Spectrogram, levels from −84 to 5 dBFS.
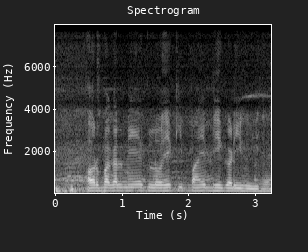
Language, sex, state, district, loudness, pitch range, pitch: Hindi, male, Madhya Pradesh, Katni, -18 LUFS, 125-135 Hz, 130 Hz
